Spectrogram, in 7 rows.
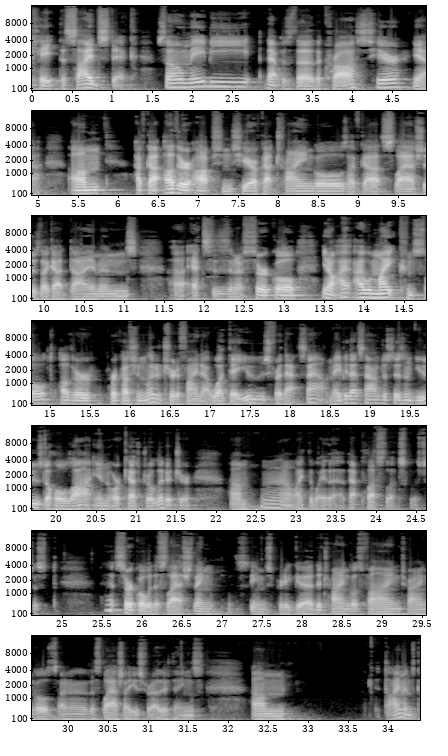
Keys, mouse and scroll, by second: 4.1 click, 21.2 click, 24.8 Up, 25.6 Down, 31.5 Down, 33.6 Up.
